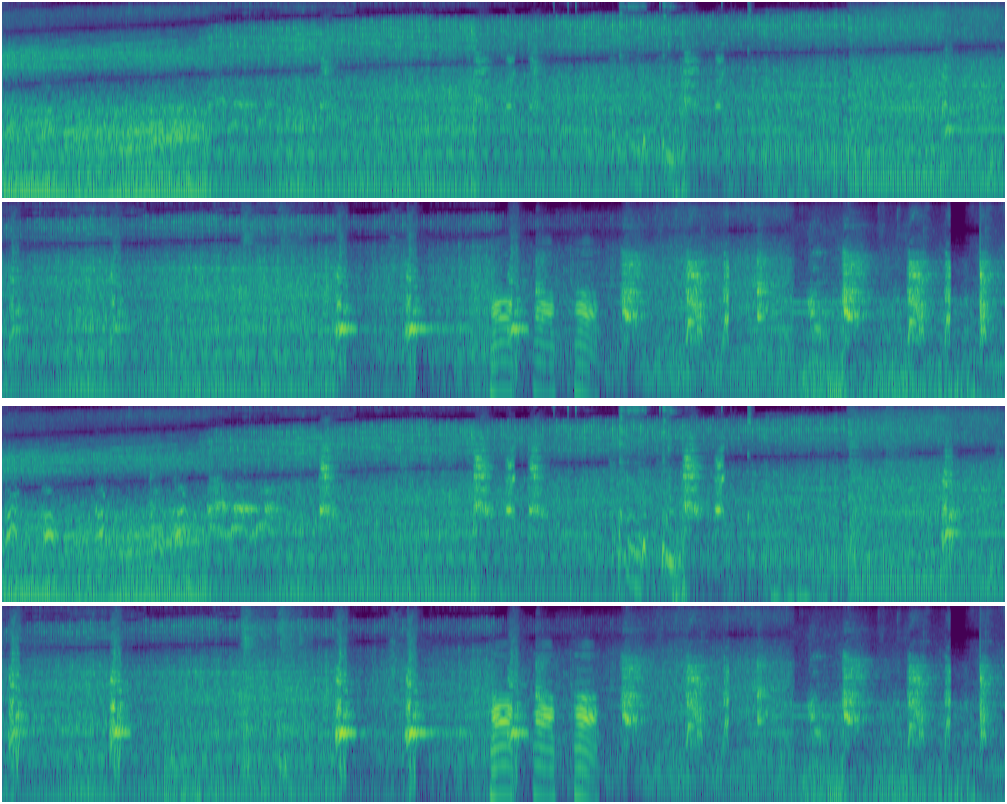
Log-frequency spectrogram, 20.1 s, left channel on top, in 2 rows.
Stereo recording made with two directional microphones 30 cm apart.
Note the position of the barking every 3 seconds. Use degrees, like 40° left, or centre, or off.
60° right, 60° right, 60° right, 50° right, 30° right, 10° left, 20° left.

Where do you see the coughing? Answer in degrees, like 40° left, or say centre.
30° right.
